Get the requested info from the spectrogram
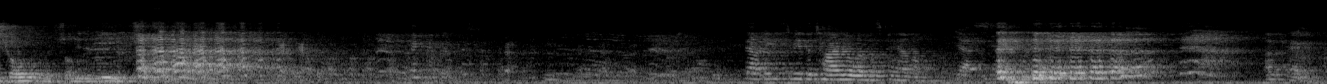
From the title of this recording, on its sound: Days of the Dead Indianapolis, July 16, 2021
